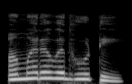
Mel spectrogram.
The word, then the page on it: ಅಮರವಧೂಟಿ: Kannada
